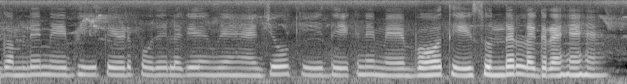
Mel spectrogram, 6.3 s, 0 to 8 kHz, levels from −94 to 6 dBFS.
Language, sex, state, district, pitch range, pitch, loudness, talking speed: Hindi, female, Chandigarh, Chandigarh, 220-235 Hz, 225 Hz, -15 LUFS, 170 wpm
